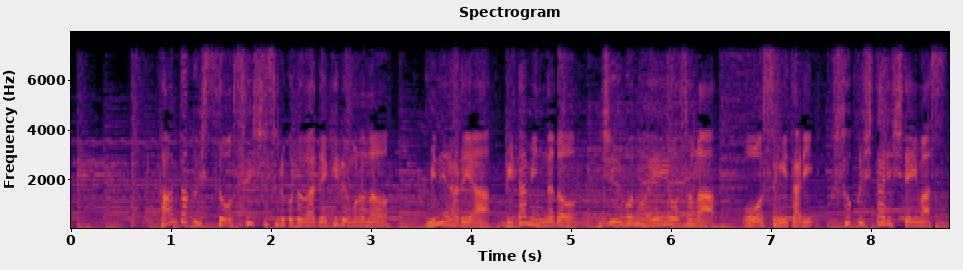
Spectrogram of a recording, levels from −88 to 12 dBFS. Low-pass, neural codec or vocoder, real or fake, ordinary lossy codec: 7.2 kHz; none; real; none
